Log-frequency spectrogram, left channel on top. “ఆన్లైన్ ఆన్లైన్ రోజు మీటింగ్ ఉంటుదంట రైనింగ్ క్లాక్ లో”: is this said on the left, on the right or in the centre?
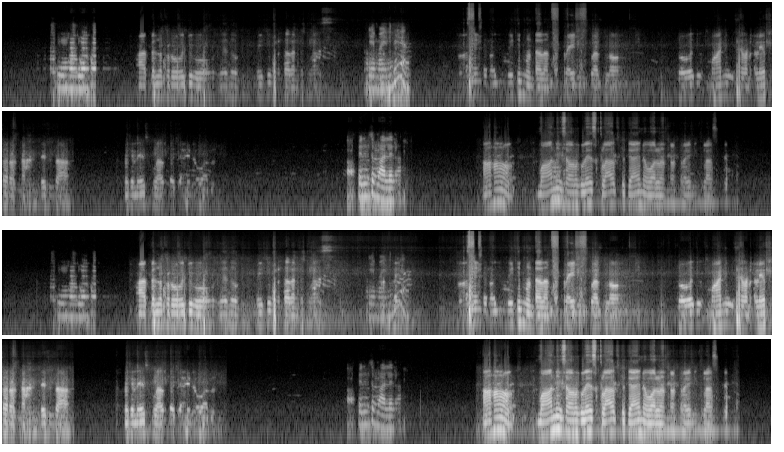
Right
